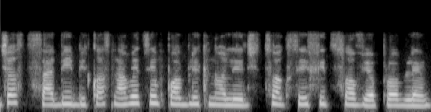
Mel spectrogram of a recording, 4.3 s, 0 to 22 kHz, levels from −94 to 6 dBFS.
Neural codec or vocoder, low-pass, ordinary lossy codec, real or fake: none; 7.2 kHz; Opus, 16 kbps; real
